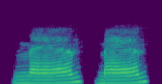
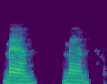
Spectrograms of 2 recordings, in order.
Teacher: E a diferença seria essa. Vocês têm um man, que é bem aberto, bem para baixo.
